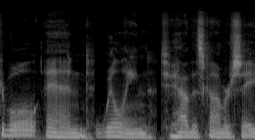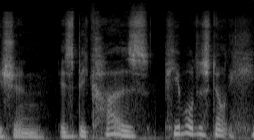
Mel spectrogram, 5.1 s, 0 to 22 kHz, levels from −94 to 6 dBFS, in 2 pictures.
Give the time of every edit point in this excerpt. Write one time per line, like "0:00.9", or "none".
0:00.9
0:01.6
0:03.0
0:04.1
